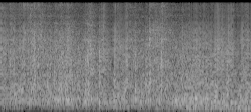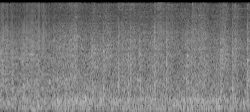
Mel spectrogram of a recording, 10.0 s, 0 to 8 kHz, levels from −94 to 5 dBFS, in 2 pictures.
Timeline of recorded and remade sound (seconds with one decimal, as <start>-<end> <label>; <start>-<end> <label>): 0.0-0.6 remade; 0.6-2.0 recorded; 2.0-2.6 remade; 2.6-3.7 recorded; 3.7-6.1 remade; 6.1-10.0 recorded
